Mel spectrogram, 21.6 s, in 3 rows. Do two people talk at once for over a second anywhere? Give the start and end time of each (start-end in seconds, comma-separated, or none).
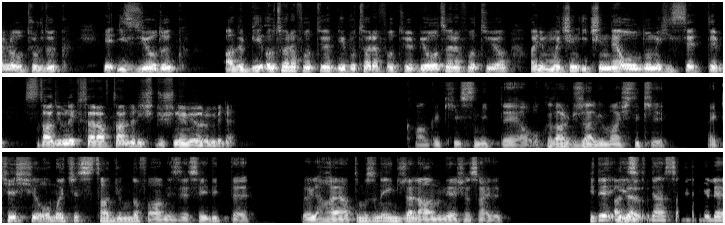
none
